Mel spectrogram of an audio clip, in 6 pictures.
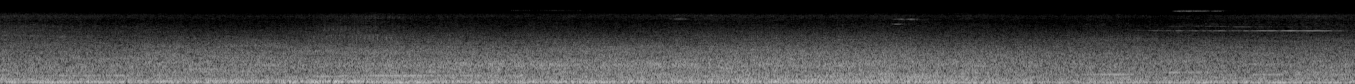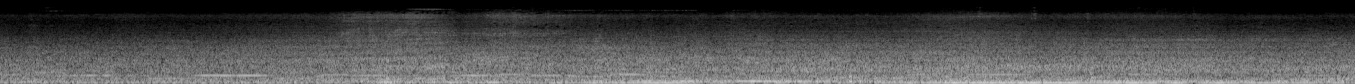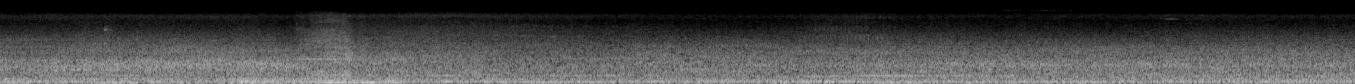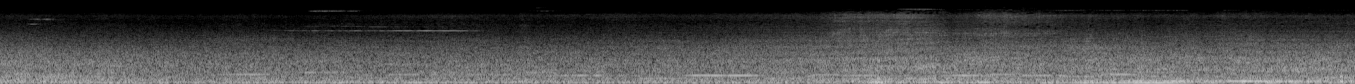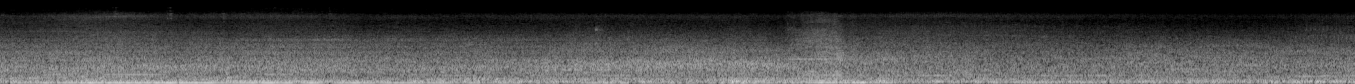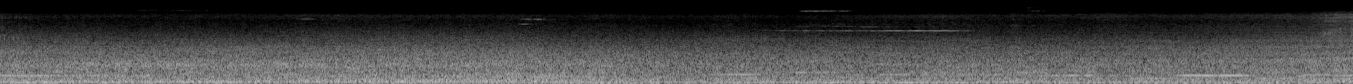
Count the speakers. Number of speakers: zero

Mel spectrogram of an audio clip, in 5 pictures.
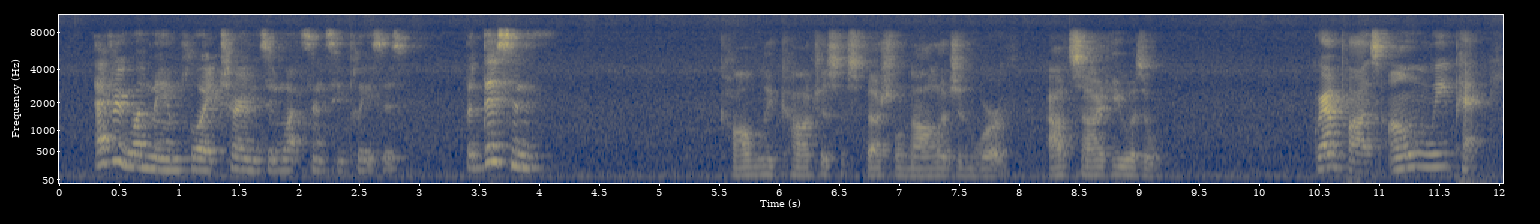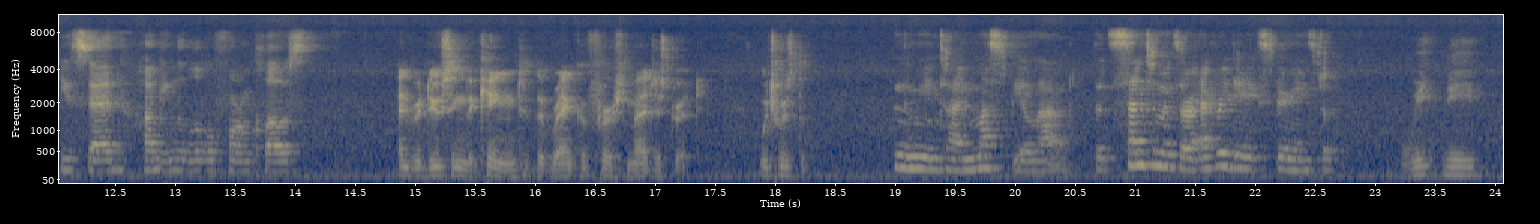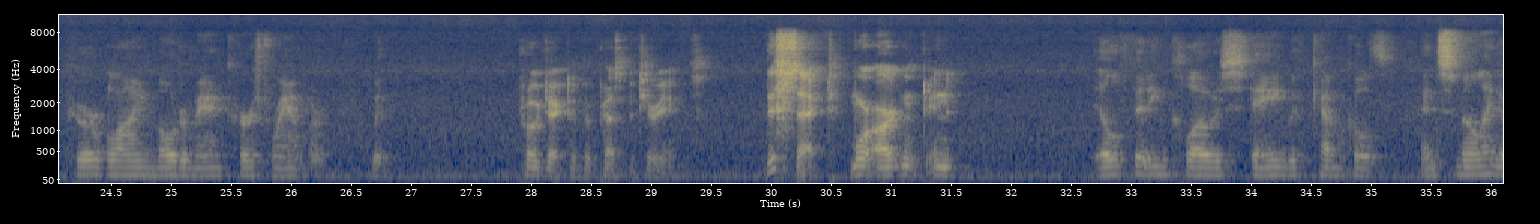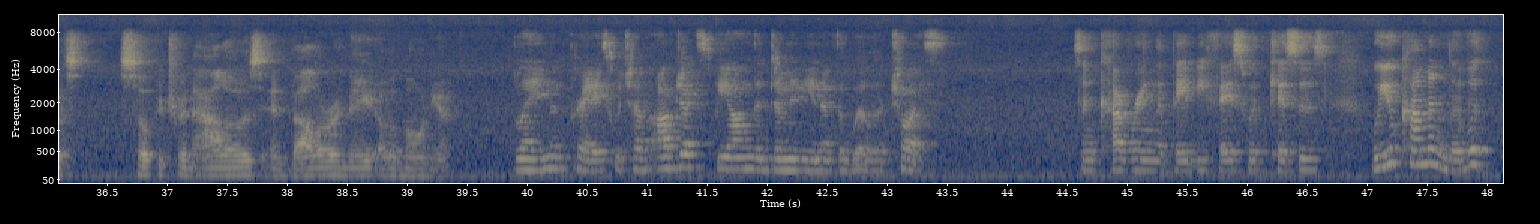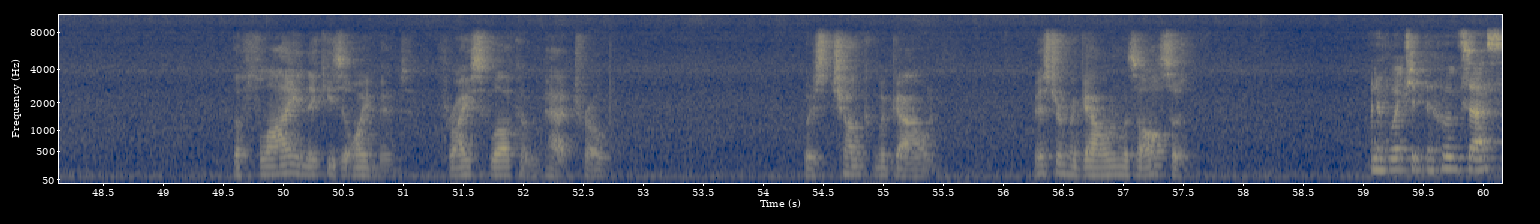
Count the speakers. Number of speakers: four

